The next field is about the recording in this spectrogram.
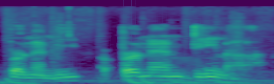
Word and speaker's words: Fernandina: It's about a giant tortoise believed to be extinct for over 100 years, has been discovered on the Galapagos Island of Fernandina.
